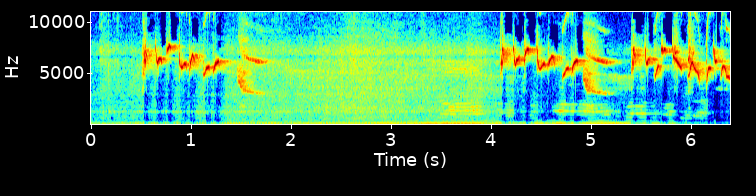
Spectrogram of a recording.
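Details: Olive-backed sunbird training song: high twittering phrases at the start and end, with a stretch of hissing noise and lower whistled notes in the middle.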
